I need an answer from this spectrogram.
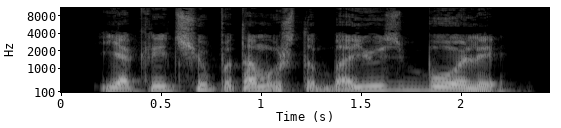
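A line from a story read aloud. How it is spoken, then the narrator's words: Sobbing. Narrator (Russian): рыдая, сказал привязанный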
